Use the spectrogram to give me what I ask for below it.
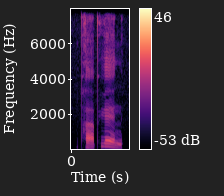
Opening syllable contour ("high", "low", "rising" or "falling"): low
